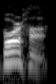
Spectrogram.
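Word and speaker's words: Borja: like it would and his name's pronounced borha it is pronounced as H in Spanish okay cool I was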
